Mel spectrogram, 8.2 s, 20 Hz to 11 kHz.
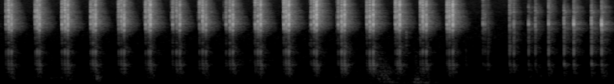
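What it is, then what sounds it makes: Silicone scalp massager. Long nails of one hand repeatedly flick and tap the bristles of a small pink silicone scalp massager held in the other hand. This produces 26 quiet, sharp, bright clicks with almost no ring. The clicks come at a steady pace at first, then quicker and softer toward the end.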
